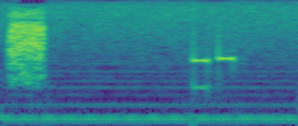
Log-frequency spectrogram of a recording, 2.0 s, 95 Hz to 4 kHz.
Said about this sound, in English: Hey, I'm listening to the courtesy tones here, and I think that when I stop transmitting, I hear 1 beep, and when you stop transmitting, I hear 2, but I'm not sure.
